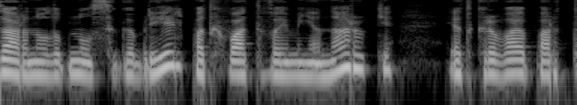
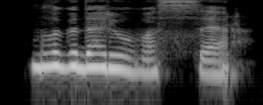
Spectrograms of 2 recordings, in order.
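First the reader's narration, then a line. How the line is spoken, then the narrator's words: Purring, matching tone. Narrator (Russian): в тон ему промурлыкала я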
